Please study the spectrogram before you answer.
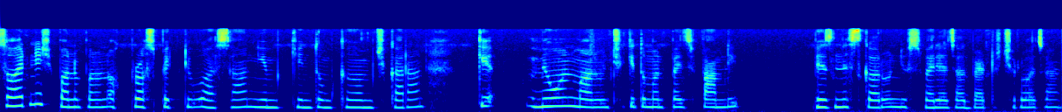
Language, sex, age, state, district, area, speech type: Kashmiri, female, 18-30, Jammu and Kashmir, Baramulla, rural, spontaneous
